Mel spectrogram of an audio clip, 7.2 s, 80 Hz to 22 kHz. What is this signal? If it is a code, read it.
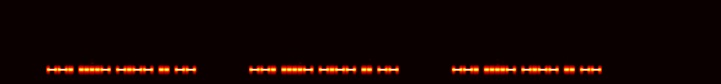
Morse code, heard as a keyed tone, about 47 wpm, 700 Hz. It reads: G4YIM G4YIM G4YIM
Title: DXCC-100 Call Signs - 5 Characters - Repeated 3x - 45wpm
